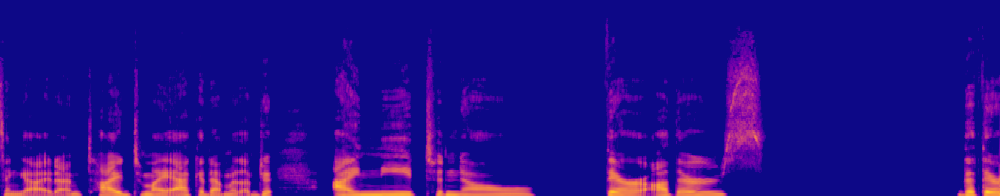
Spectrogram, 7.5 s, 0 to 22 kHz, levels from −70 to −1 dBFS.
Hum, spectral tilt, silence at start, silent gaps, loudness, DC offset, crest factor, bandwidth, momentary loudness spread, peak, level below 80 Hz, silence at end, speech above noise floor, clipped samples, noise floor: none; -5 dB/octave; 0 s; none; -20 LUFS; under 0.1%; 20 dB; 17.5 kHz; 10 LU; -2 dBFS; -58 dBFS; 0 s; over 71 dB; under 0.1%; under -90 dBFS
